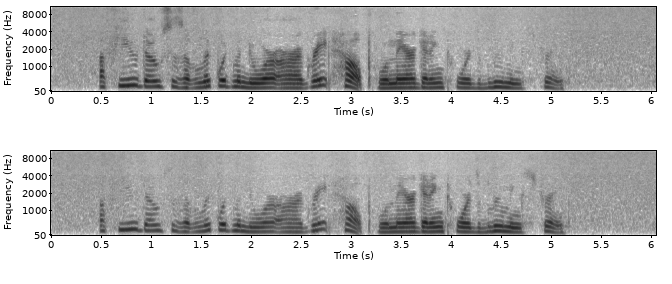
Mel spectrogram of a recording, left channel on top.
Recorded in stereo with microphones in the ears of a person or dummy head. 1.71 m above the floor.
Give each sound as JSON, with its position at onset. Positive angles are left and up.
{"t": 0.5, "sound": "a woman speaking", "side_deg": 70}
